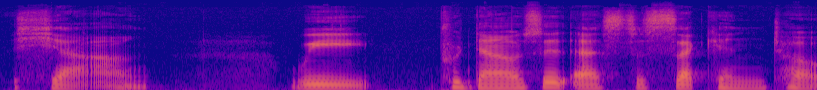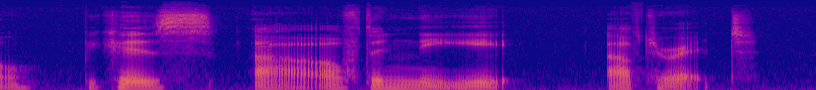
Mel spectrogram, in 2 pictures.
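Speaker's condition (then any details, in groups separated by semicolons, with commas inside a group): No condition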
